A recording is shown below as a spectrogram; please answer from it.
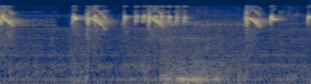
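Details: Lure recording of a Crimson sunbird chick calling its parent: scattered high, piercing chirps and quick descending squeaks separated by brief pauses, over a faint low drone.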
